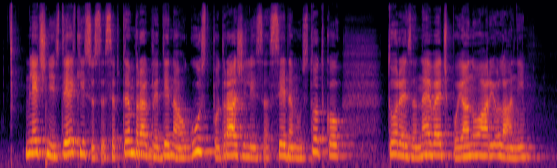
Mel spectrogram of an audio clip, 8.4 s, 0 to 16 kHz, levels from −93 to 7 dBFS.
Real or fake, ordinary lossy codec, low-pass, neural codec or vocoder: fake; none; 14.4 kHz; vocoder, 44.1 kHz, 128 mel bands every 512 samples, BigVGAN v2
